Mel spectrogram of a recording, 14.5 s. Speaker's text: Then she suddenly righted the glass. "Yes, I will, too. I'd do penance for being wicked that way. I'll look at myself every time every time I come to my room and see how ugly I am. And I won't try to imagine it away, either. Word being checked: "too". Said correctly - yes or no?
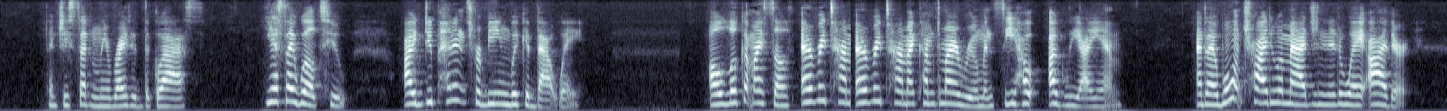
yes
